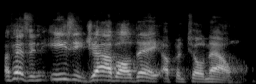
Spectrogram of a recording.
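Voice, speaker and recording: Bright-voiced man emceeing a conference. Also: high voice, very animated, normal speed. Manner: enthusiastic, praising. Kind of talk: stage hosting remarks.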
